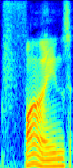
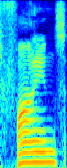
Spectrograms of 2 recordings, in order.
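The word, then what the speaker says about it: Fiennes: uh variety Voldemort actor Ralph fines I think it's fees I never learned how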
